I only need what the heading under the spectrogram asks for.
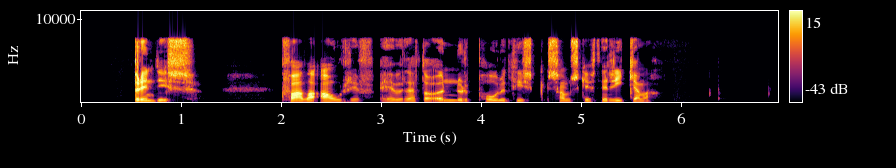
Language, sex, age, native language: Icelandic, male, 30-39, Icelandic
